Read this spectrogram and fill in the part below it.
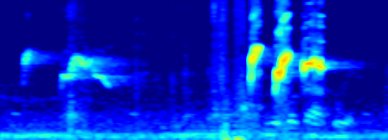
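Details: A caged red-whiskered bulbul opens with soft thin whistles, pauses, then bursts into three loud, rising slurred notes in quick succession, with a low thump and faint hum underneath.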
